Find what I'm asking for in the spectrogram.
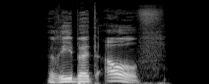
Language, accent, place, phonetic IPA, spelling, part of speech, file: German, Germany, Berlin, [ˌʁiːbət ˈaʊ̯f], riebet auf, verb, De-riebet auf.ogg
- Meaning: second-person plural subjunctive II of aufreiben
